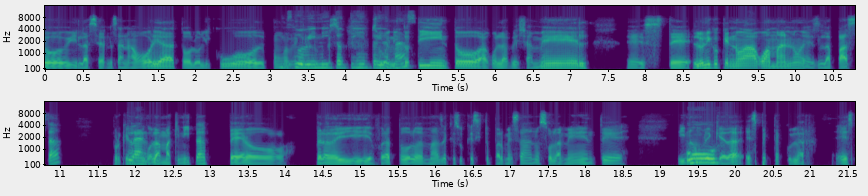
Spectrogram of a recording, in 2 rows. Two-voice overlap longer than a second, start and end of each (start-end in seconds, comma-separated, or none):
3.1-5.0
